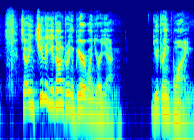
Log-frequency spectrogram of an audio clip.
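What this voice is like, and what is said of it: Heavy Chilean accent. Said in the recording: “That's where the accent comes from ... my heavy Chilean accent ... I still sound like I just came off the boat.”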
